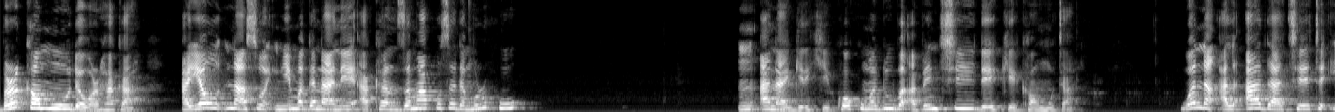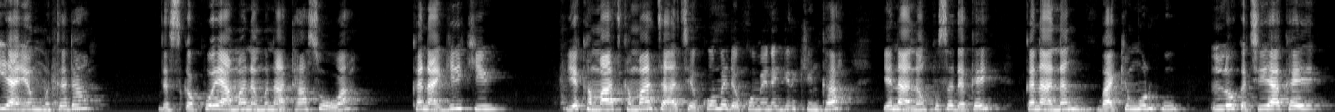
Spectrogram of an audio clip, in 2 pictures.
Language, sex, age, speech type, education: Hausa, female, 30-45, spontaneous, tertiary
